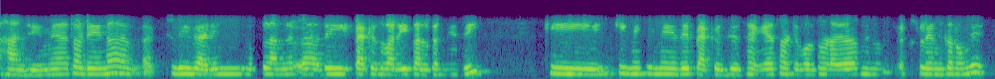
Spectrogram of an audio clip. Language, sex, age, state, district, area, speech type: Punjabi, female, 30-45, Punjab, Mohali, urban, conversation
